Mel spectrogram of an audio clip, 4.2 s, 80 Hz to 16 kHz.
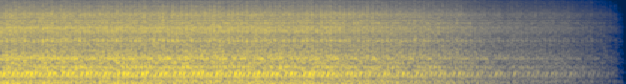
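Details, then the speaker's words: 2000 Mitsubishi Galant with SOHC 4G64 engine, after valve cover gasket replacement; even, steady idle with no top-end ticking before shutdown; normal idle. "t you can hear it sounds great you don't hear any ch ch ch ch ch it's not it's pretty quiet"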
